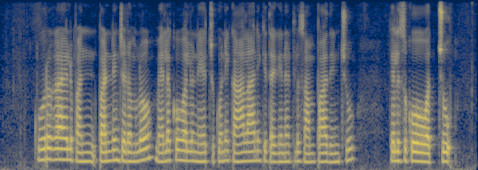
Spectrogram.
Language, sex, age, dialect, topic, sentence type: Telugu, female, 51-55, Southern, agriculture, question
